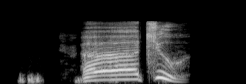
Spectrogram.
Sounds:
Sneeze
